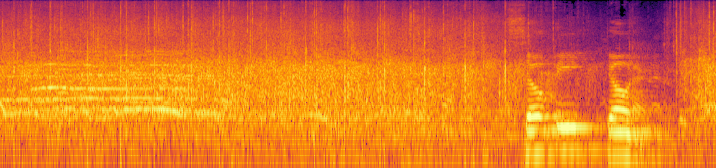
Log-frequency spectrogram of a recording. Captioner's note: applause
